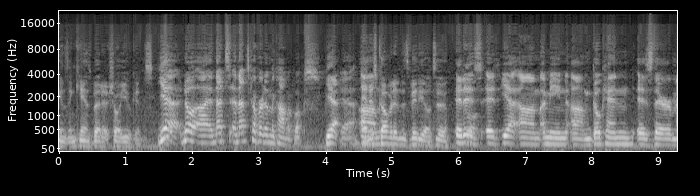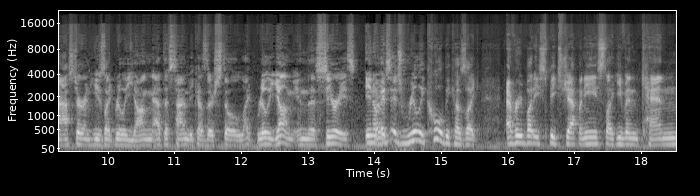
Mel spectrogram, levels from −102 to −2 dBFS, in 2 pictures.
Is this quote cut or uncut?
uncut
